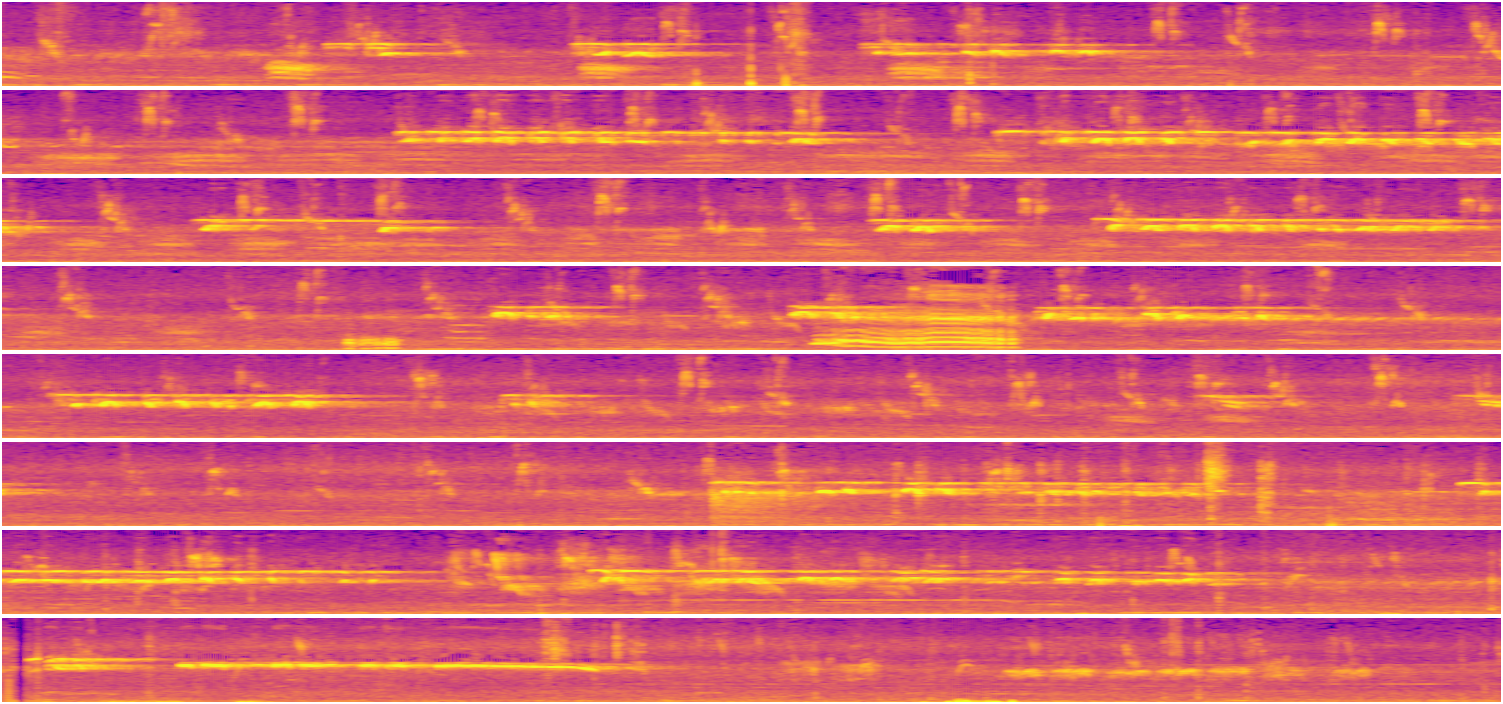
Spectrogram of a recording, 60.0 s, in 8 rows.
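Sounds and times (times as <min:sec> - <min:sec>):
birds chirping: 0:00.0 - 0:59.9
loud wavering bird call: 0:26.5 - 0:27.7.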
